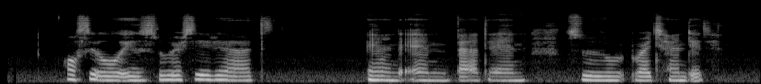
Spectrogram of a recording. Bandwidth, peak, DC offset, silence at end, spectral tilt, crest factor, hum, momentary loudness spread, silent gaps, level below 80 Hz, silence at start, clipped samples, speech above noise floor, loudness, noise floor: 11 kHz; -4 dBFS; under 0.1%; 0.45 s; -5.5 dB/octave; 18 dB; none; 12 LU; none; -68 dBFS; 0.65 s; under 0.1%; 29 dB; -23 LUFS; -51 dBFS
